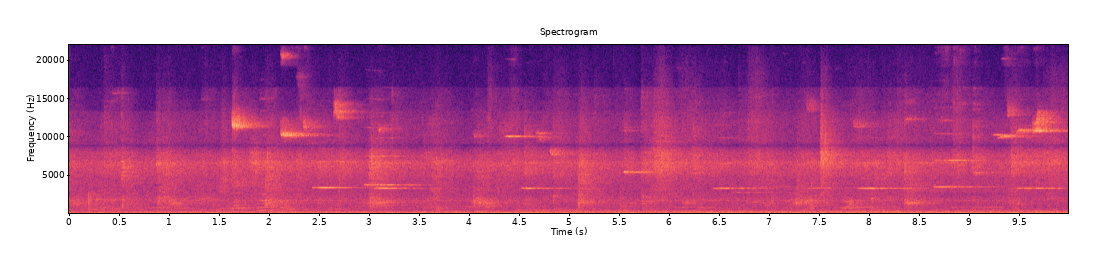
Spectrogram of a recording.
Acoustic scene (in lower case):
subway station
